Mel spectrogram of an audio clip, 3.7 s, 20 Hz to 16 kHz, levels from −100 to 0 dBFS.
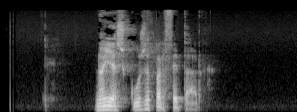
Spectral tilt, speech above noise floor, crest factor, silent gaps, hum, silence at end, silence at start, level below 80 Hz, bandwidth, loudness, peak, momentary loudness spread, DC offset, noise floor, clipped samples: -4 dB/octave; 53 dB; 22 dB; none; none; 1.2 s; 1.2 s; -60 dBFS; 11.5 kHz; -20 LUFS; -2 dBFS; 15 LU; under 0.1%; -73 dBFS; under 0.1%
